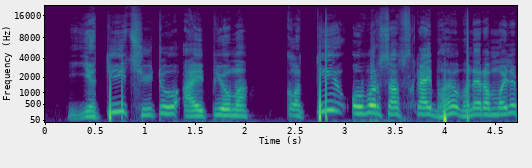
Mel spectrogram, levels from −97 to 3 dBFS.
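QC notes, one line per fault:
0.66–0.80 s, 2.75–2.84 s and 4.00–4.26 s: loud pop, each time a pair of sharp pops or thumps standing roughly 20 to 25 dB above the speech, which carries on unbroken underneath. The doubled burst points to a likely electrical step, such as a connector, switch or static discharge, shaped by the following circuitry. Unlike a dropout or digital click, nothing is removed from the signal. The energy is simply added on top.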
